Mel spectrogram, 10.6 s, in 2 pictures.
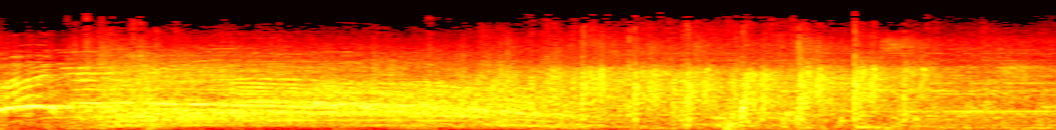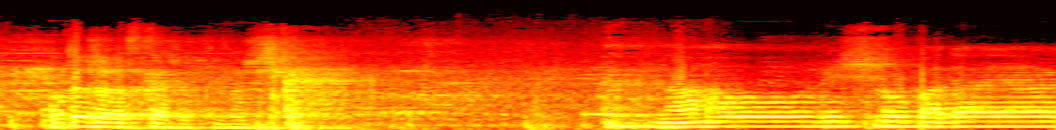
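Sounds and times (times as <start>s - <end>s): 
crowd noise: 0.0s - 10.5s
festival audience applause welcoming the next speaker: 0.4s - 5.4s
speech: 5.5s - 7.0s, 8.6s - 10.5s.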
